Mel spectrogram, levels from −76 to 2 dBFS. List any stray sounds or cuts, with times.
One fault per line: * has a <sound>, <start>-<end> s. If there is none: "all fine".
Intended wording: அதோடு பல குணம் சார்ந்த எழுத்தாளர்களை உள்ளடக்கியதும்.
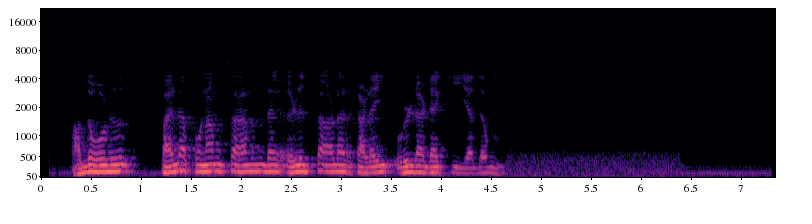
all fine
